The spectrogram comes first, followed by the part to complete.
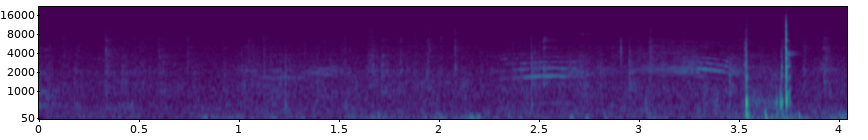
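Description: Wheeled casket cart being pushed out through a doorway: a few faint squeaks in the second half, then several sharp clunks near the end.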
